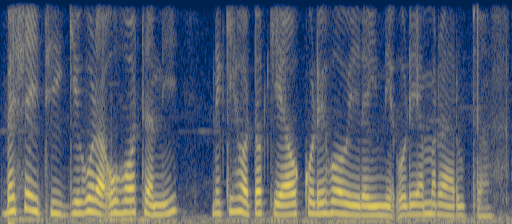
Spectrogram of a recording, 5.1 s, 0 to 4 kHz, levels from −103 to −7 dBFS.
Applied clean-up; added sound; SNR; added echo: none; none; none; none.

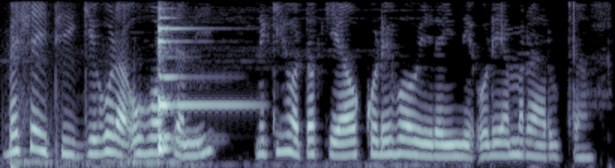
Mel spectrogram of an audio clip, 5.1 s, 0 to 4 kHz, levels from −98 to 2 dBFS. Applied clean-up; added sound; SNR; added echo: classical method Wiener filter.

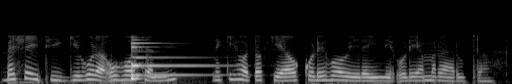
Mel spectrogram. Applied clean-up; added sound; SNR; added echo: neural mask model RNNoise.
